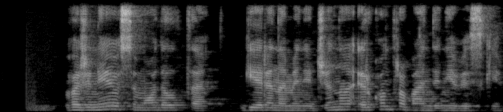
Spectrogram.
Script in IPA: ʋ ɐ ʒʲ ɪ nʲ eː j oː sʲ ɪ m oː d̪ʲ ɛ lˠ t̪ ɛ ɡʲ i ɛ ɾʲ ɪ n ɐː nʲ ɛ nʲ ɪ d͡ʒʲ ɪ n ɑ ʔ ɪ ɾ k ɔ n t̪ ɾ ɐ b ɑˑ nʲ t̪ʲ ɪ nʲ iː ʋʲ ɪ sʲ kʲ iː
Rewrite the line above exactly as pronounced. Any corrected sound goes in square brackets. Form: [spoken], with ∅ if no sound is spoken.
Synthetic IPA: ʋ ɐ ʒʲ ɪ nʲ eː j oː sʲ ɪ m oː d̪ʲ ɛ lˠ t̪ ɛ ɡʲ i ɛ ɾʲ ɪ n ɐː [mʲ] ɛ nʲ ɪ d͡ʒʲ ɪ n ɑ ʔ ɪ ɾ k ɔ n t̪ ɾ ɐ b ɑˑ nʲ [d̪ʲ] ɪ nʲ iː ʋʲ ɪ sʲ kʲ iː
